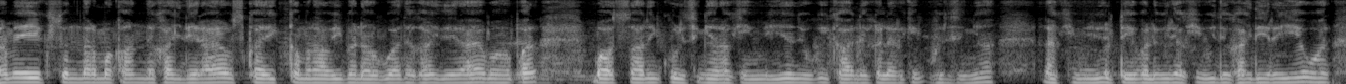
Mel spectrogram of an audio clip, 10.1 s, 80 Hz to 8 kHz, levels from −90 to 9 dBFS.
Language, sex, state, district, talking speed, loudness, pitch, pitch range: Hindi, male, Chhattisgarh, Korba, 260 wpm, -25 LUFS, 145 Hz, 140-150 Hz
